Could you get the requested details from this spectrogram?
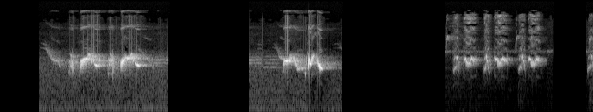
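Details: Female red-whiskered bulbul giving calls meant to rouse males to sing: short rich warbled phrases of a few notes each, separated by silence, the last burst thinner and more distant-sounding.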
